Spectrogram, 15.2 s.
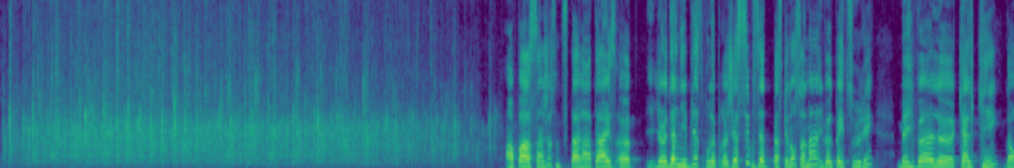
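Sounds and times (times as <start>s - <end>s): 
crowd applause: 0.0s - 7.6s
speech: 7.6s - 15.2s.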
